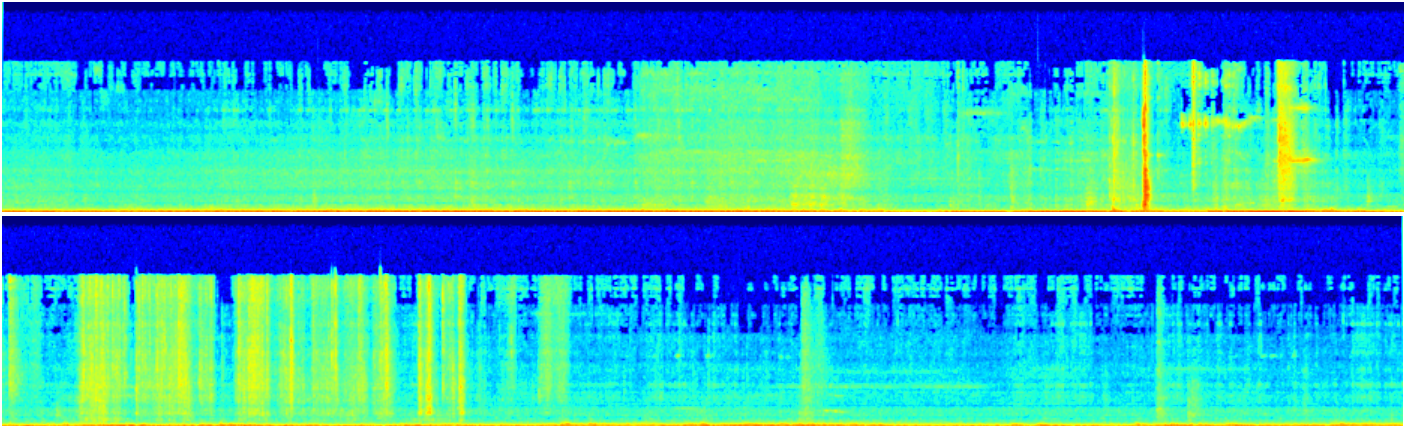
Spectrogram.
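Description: Sleeper train rolling slowly on the rails, heard from inside the coach as a steady low rumble. From about a third of the way in, a run of sharp clicks and a brief high squeal come as the wheels cross the points of a track area.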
